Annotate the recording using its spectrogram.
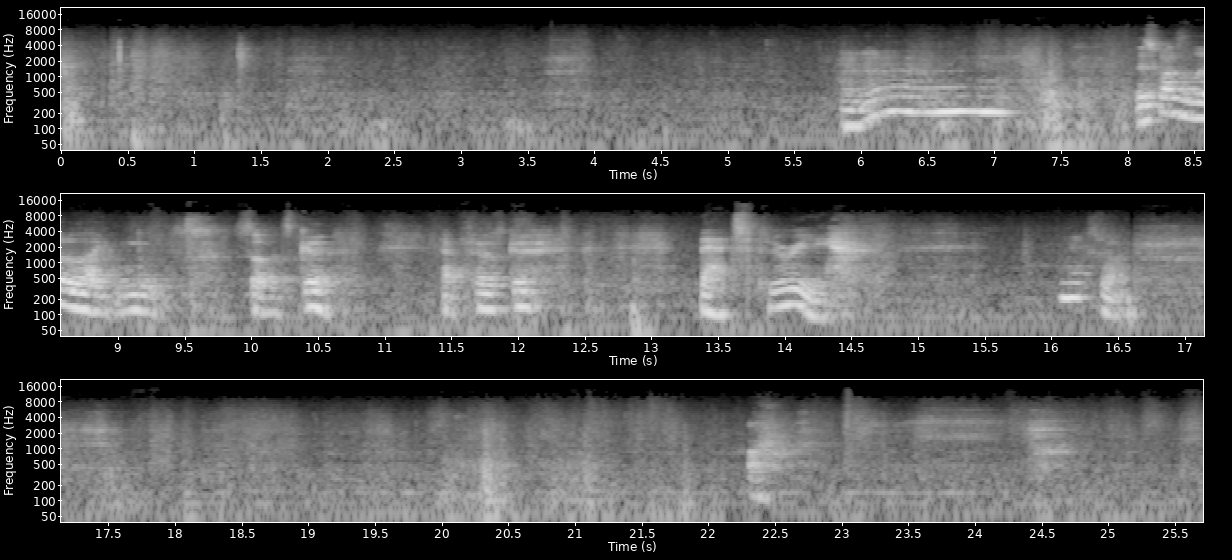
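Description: Fabric rustles as clothes are pulled on.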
